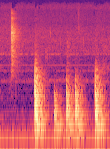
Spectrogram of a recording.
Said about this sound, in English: She did a very strange knock. She did.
